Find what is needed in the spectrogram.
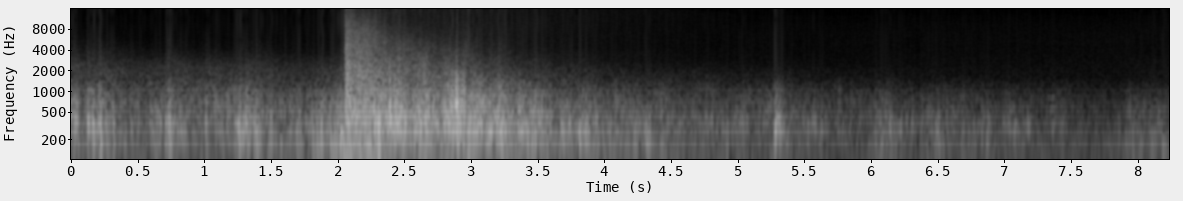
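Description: Cinematic thunder-like sound effect: a deep rumble, then a sharp crack about two seconds in, trailing off into a long fading rumble.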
